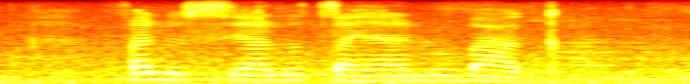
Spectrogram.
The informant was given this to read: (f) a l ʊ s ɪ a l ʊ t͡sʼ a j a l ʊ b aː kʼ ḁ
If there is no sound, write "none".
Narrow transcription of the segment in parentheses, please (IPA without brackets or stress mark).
f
